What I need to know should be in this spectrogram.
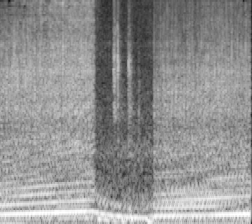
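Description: A car engine drops in pitch briefly as the gear changes.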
